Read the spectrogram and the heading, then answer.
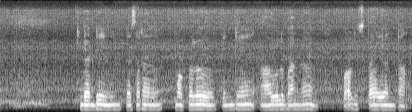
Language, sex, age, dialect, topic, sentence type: Telugu, male, 18-24, Utterandhra, agriculture, statement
